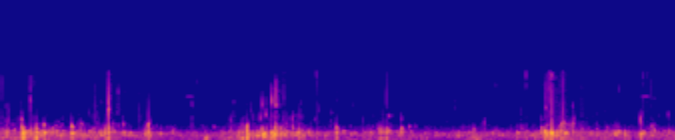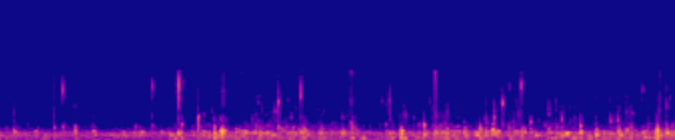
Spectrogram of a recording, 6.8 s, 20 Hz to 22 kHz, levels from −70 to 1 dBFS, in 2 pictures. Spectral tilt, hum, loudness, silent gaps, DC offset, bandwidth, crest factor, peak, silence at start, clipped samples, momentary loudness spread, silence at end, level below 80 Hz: -3.5 dB/octave; none; -28 LUFS; none; under 0.1%; 11.5 kHz; 26 dB; 0 dBFS; 0 s; under 0.1%; 14 LU; 0 s; -48 dBFS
